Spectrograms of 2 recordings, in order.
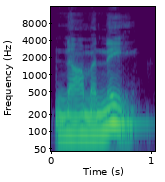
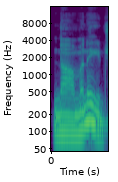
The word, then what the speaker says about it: nominee: 这个词的读音要注意一下啊，它的这个重音是落在后面那个 e 上面，所以是 nominee 啊，nominee Joe Biden 啊。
